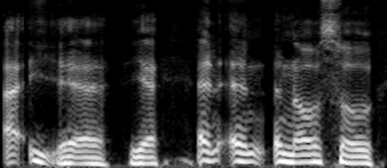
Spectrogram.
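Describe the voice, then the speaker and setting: A man's voice: mid-range voice, unhurried, darkish tone, no echo, clean studio sound. A man hosting a podcast interview, chatting casually with hesitant, stammering restarts. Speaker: podcast host.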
